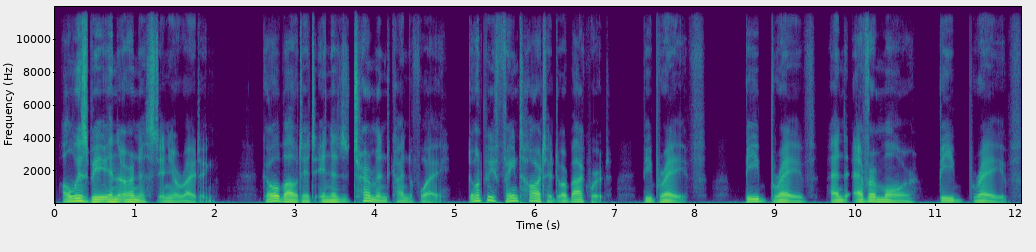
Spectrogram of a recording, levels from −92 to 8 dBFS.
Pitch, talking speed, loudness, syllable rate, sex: 105 Hz, 150 wpm, -19 LUFS, 4.6 syllables/s, male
